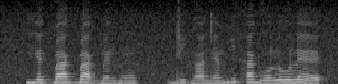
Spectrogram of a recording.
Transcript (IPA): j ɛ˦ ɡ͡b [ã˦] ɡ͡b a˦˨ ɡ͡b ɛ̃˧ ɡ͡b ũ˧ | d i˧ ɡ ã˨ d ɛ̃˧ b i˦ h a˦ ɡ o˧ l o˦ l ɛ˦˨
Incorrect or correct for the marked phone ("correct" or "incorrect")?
incorrect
